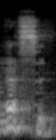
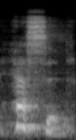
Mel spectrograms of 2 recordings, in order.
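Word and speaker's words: chesed: This is the word hesed. Sometimes you'll see it spelled in English as C-H. E-S-E-D, the C is silent. But hesed, this is a word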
